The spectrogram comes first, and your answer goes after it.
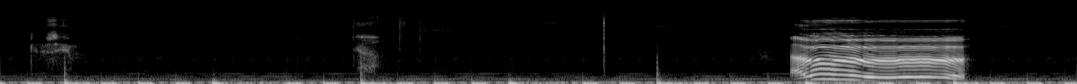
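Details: Red stag during the rut, filmed on a hunt: one harmonic roar of about a second and a half that dips and then rises, with a steady throbbing musical beat and a few faint clicks earlier.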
